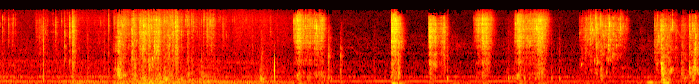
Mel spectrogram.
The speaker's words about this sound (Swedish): Det är massa plaskelyder och ja. Høres jo ikke så umiddelbart kjempeondt ut for meg. Nei, men det var det å få fram liksom sånne saftige lyder liksom.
